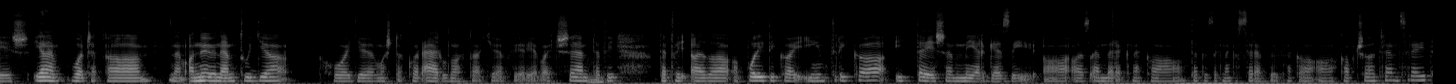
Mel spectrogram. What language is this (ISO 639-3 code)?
hun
